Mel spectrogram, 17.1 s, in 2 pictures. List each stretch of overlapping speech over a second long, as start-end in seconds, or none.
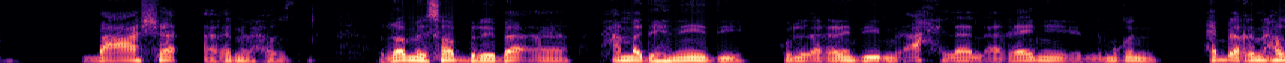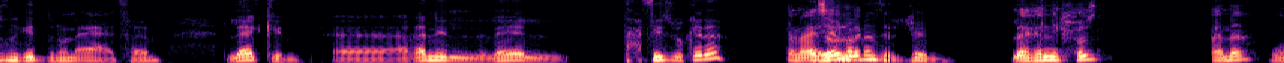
none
